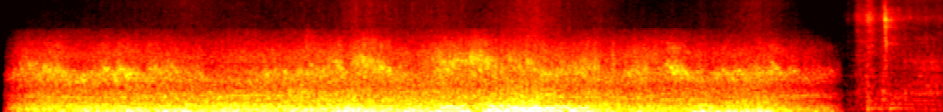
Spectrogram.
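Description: Wind blows sand across a dune.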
